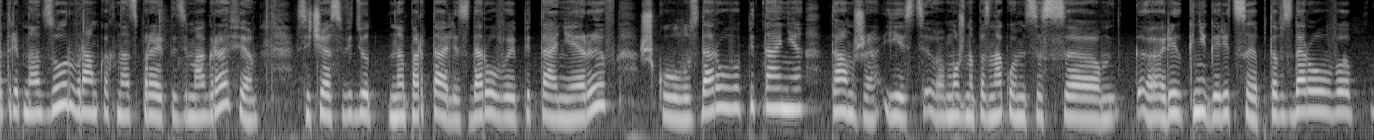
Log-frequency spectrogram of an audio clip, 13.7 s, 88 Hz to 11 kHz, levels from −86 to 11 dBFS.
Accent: native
